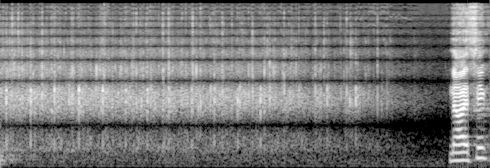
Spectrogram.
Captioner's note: applause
